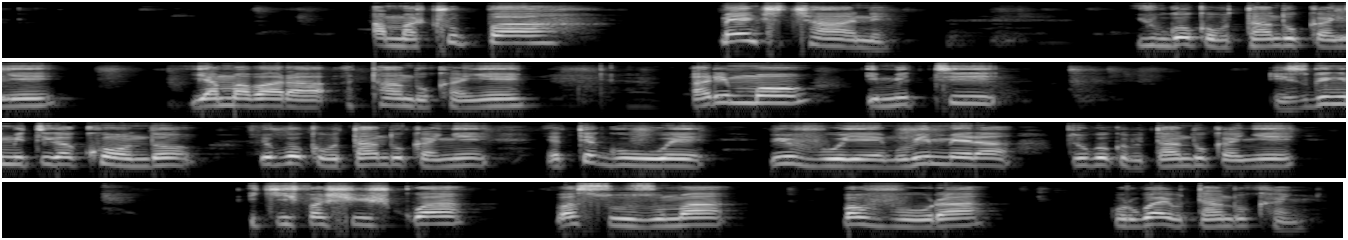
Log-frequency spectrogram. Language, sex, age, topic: Kinyarwanda, male, 25-35, health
